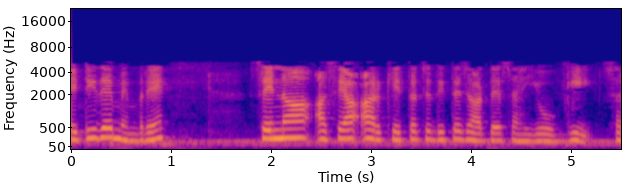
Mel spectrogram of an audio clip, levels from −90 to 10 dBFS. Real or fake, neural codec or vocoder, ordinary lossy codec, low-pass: real; none; MP3, 32 kbps; 5.4 kHz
